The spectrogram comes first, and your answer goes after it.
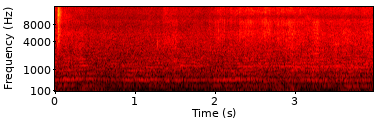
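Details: Japanese honey bees in a stacked-box hive in spring, colony growing active, as the sliding bottom board is opened; a steady low droning hum with a clear overtone, continuous and even throughout, with a brief click at the start.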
